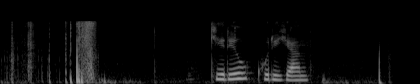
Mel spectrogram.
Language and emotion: Russian, neutral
